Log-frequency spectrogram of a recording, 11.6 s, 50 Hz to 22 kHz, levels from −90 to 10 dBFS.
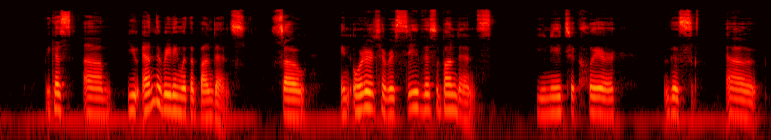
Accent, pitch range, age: American, 125-160 Hz, 60-79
